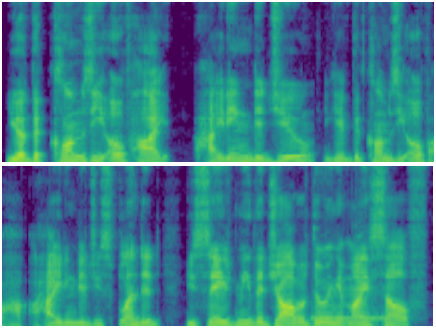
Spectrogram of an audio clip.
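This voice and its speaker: A man's voice: fairly high pitch, steady tone, normal speed, few pauses, pushed and bright. Man putting on a pompous, blustering old king. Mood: gruffly pleased, scornful. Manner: pompous, old-fashioned British exclamations. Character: blustering old ghost king, pompous father of a foolish son.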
